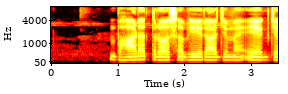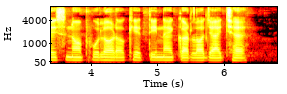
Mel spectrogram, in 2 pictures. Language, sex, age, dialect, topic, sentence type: Maithili, male, 18-24, Angika, agriculture, statement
